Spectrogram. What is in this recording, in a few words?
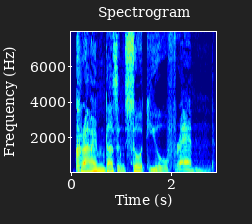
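Hello, Vo; Morrowind GOTY GOG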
